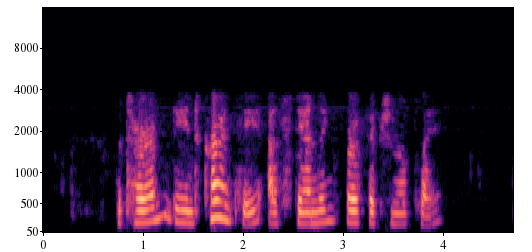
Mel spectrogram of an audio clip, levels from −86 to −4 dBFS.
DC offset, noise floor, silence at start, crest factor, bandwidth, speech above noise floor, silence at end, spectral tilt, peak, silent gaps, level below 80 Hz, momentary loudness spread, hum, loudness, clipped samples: under 0.1%; -75 dBFS; 0.75 s; 18 dB; 4 kHz; 51 dB; 0.75 s; -10.5 dB/octave; -8 dBFS; none; -80 dBFS; 13 LU; none; -25 LUFS; under 0.1%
